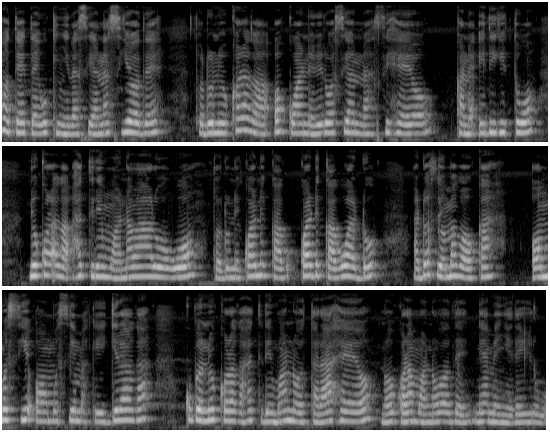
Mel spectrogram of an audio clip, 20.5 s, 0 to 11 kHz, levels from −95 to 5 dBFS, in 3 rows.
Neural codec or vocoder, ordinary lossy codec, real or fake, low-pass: none; none; real; 9.9 kHz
